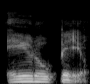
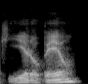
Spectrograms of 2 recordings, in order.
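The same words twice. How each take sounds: First: "europeo" carefully in proper Spanish, falling at the end; corrected Spanish pronunciation. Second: "Europeo" in a gringo accent, ending on a rise; gringo pronunciation. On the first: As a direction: say "europeo" the Spanish way, without gringo sounds. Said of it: "she taught me that I was saying it". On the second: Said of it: "like, really gringo". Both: Shown as a demonstration.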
